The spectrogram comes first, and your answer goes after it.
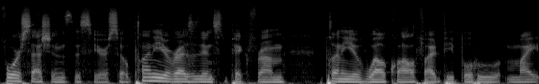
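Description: It is a plain, everyday voice, and the words come at a moderate pace. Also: man. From Jersey Shore, New Jersey. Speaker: podcast host, program manager at an artist residency. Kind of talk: casual chat. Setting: small home studio in a bedroom.

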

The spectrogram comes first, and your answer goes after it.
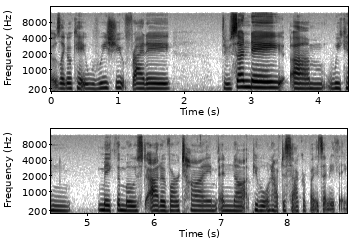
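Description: An American-accented woman speaks at a moderate pace with a dark, mellow tone, a fairly high pitch and monotone, flat intonation. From Long Island, New York. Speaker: filmmaker and film educator. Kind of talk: interview.

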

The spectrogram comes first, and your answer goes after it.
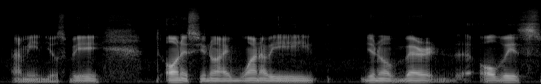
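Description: This man has a very deep, low voice and speaks with a Venezuelan accent. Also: long, frequent pauses. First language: Spanish. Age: 40s. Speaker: film composer. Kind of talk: interview. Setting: studio.

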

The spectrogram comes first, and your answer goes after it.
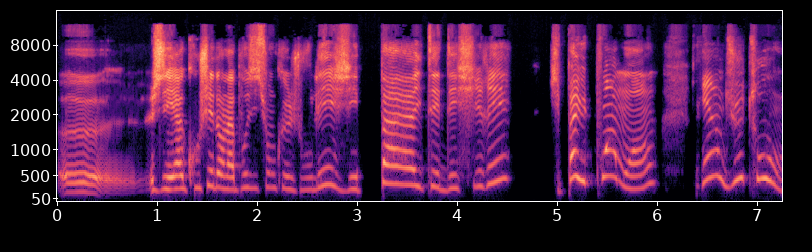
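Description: Her voice is high, with very wide pitch swings. The woman speaks very slowly in a dry, close sound with no echo. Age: 30s. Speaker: young mother with endometriosis. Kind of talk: casual interview.

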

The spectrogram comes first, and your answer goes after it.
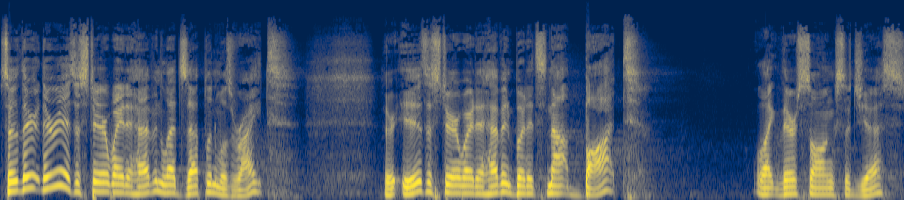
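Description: Speaking in a Memphis accent, a man uses a fairly high pitch with very wide swings. He leaves long, frequent pauses. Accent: Southern US (Memphis). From US South, Memphis. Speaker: pastor. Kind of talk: sermon. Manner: halting.

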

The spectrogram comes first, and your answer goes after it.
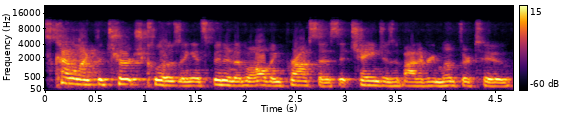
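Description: A woman's unremarkable speaking voice with an American accent, ordinary pitch variation and a moderate pace. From Chicago. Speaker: physician, church choir member. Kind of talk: casual interview. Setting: video call.

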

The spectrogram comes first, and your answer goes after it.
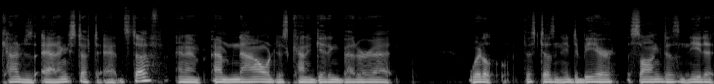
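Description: A man with an ordinary speaking voice and an American accent talks at a fairly quick pace at a medium pitch, in a dry, close sound with no echo on a very clean recording with a silent background. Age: young. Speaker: musician and producer. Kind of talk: casual chat.

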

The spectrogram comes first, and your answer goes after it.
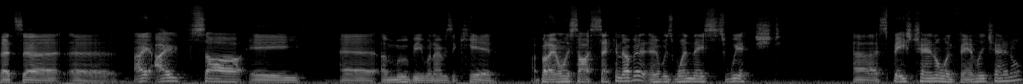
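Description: Here is a man with a normal speaking voice at medium pitch. He talks at a moderate pace with lively intonation. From Newfoundland, Canada. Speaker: podcast host, filmmaker and comedian. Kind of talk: casual chat.

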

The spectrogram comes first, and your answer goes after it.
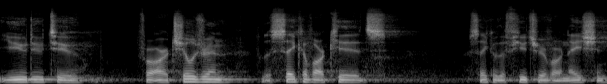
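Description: This man has a Kentucky accent and a fairly low pitch. His tone is animated and his pace moderate. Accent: Southern US (Kentucky). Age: 30s. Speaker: pastor. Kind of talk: sermon. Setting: church with live congregation. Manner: animated, fervent preacher in full flow, urging the congregation to respond with amens.

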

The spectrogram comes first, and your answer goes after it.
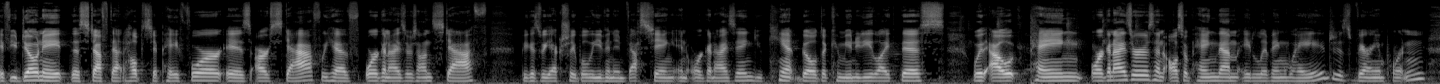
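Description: A woman with an American accent, fairly low pitch and monotone, flat intonation at a fairly quick pace, on a very clean recording with a silent background. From Kansas City, US Midwest. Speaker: tenant organizer and housing researcher. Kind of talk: rally speech, pleading and rousing audience to act. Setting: live event with audience.

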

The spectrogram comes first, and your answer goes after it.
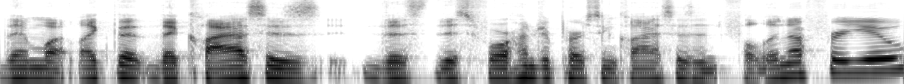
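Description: A man with a normal speaking voice talks at medium pitch and a moderate pace. His pitch varies in an ordinary way. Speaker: podcast co-host, graduate student. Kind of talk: casual chat.

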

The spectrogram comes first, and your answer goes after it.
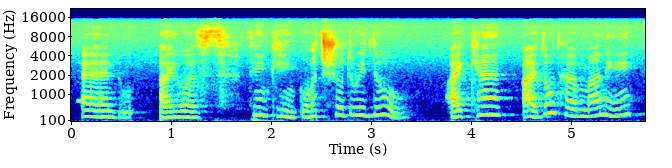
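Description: Speaking at a very slow pace with long, frequent pauses, a woman with a Lebanese accent uses a fairly high pitch and ordinary pitch variation. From Lebanon. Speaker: immigrant congregant. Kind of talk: testimony.

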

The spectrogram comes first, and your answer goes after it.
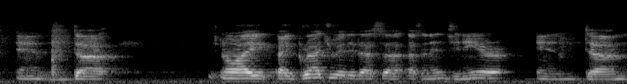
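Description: Audible room echo fills the space around this man. His intonation remains fairly even. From Chile. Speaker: engineer and author. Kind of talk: interview.

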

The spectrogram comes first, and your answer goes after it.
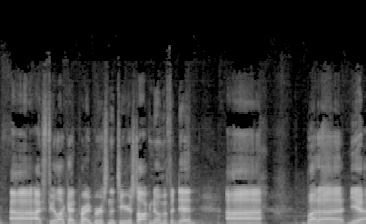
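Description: With an American accent, a man has a plain, everyday voice at medium pitch. He talks at a moderate pace with ordinary pitch variation. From Maryland, DC area. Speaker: podcast guest. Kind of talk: casual chat.

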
